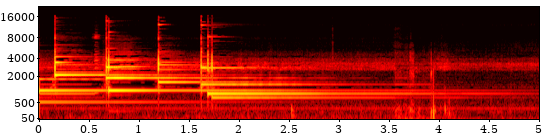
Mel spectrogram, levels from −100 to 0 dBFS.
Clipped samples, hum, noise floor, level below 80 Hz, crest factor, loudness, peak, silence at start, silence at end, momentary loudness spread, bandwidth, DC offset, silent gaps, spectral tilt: under 0.1%; none; -60 dBFS; -68 dBFS; 24 dB; -27 LUFS; -6 dBFS; 0 s; 0.95 s; 25 LU; 16 kHz; under 0.1%; none; 0 dB/octave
